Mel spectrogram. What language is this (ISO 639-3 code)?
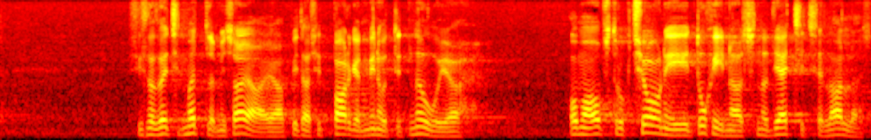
est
